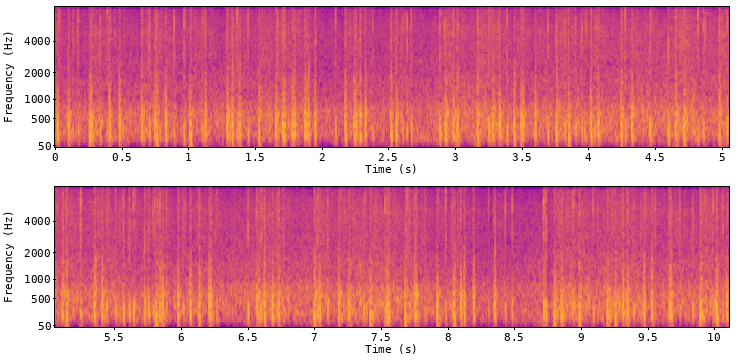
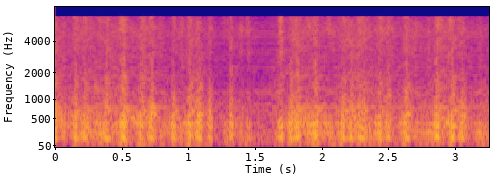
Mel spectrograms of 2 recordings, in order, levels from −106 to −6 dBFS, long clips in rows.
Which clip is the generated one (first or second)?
second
